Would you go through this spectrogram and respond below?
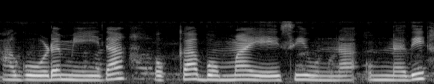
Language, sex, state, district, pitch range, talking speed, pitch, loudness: Telugu, female, Telangana, Mahabubabad, 200-220 Hz, 110 wpm, 210 Hz, -16 LUFS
